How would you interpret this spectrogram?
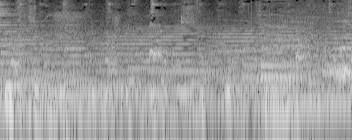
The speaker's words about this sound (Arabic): مسكين كابتن، لقد تحمل ذاك الحيوان الأعجم رمزي له بالحجارة كي يرافقنا. إنه كلب وفي ولكنهم سبق كل الكلاب في الوفاء.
